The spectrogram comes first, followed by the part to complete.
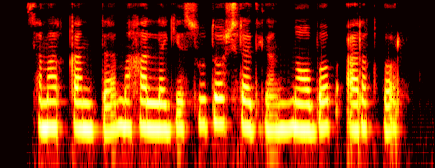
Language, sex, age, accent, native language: Uzbek, female, 18-24, Andijon, Uzbek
